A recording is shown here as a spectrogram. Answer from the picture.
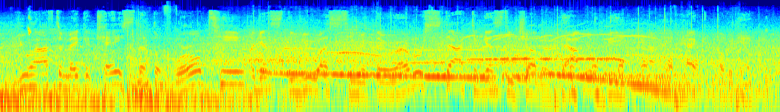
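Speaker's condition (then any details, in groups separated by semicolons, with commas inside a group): No condition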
